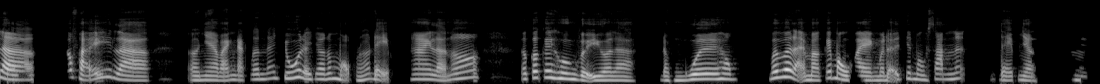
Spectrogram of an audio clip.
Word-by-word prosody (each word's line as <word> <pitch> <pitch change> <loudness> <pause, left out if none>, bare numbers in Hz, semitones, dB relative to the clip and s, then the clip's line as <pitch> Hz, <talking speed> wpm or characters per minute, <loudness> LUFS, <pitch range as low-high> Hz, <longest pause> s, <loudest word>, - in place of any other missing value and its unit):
là 225 -6 +6 0.3
có 330 - -3
phải 250 +8 0
là, 195 -7 +3 0.3
ờ, 200 - -3
nhà 200 0 0
bạn 190 +3 -1
đặt 210 +1 -4
lên 240 +1 -3
lá 270 - -7
chuối 295 +4 +2
để 250 -5 0
cho 245 0 -1
nó, 260 - -1
một 245 -7 -2
là 195 - -2
nó 240 - -3
đẹp, - - -2 0.2
hai 240 0 +1
là 200 -3 +1
nó 275 +8 0 0.4
nó 250 - -3
có 305 - +3
cái 320 +1 +2
hương 260 -4 +4
vị, 195 -1 +2
gọi 195 0 +2
là, 190 -2 -2 0.2
đồng 195 +1 -4
quê 245 +1 +6
hông? 245 -2 0 0.3
Với 300 +3 +3
với 345 0 +8
lại - - +2
mà 195 -1 +2
cái 300 +9 -2
màu 225 -8 +4
vàng 190 -1 +2
mà 195 - -1
để 195 - -2
trên 265 +1 -5
màu 225 -3 -2
xanh 245 +3 -3
á, 275 - -5 0.3
đẹp 190 0 -5
nhỉ? 200 - -2 0.4
Ừm. 205 -3 -9
235 Hz, 255 wpm, -23 LUFS, 195-260 Hz, 0.4 s, với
